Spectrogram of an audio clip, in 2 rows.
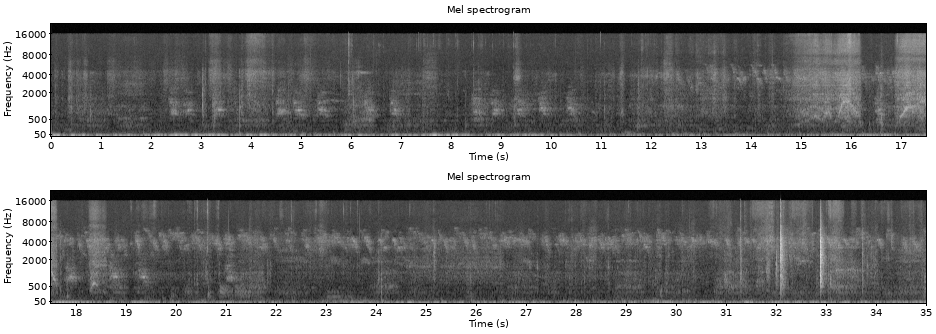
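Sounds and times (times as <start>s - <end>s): bird calls: 8.5s - 35.0s
paracord rustling and sliding: 14.8s - 16.2s, 16.9s - 18.4s.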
